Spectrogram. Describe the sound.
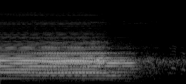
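A chiva bus sounds its horn as it arrives: one long, steady, brassy blast that holds for over a second and then cuts off abruptly, leaving only faint background noise.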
